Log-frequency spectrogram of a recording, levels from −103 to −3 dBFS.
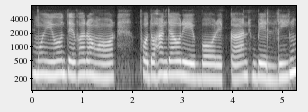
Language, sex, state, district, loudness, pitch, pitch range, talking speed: Chakma, female, Tripura, Unakoti, -13 LUFS, 230 Hz, 215-245 Hz, 90 wpm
